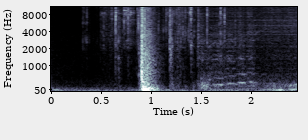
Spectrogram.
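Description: Scattered clicks and rattles like jangling keys over a low rumble, with one loud thump about a second in.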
